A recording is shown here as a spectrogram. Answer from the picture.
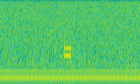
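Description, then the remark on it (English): A single short electronic beep, a two-pitch tone lasting about a tenth of a second, sounds over a steady background of hiss and low hum. No one speaks. “wait for the beep.”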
